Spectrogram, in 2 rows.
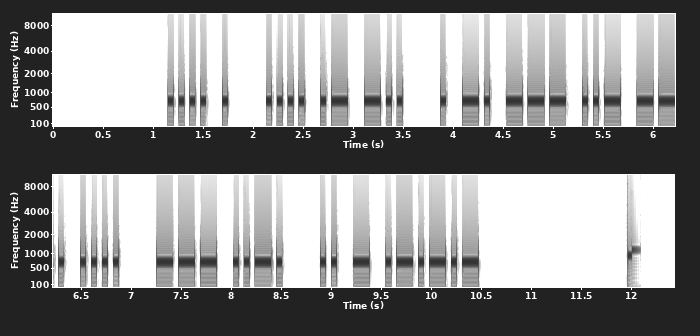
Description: Morse code, heard as a keyed tone, about 22 wpm, 700 Hz. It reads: HE HAD ENOUGH OF IT.
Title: Sentences from Top 400 Words 22wpm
